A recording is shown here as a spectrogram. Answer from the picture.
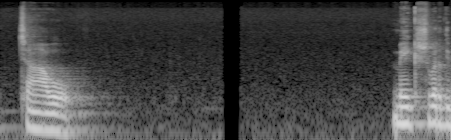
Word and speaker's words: ciao: It contains CIA, so this word is pronounced as Chao.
